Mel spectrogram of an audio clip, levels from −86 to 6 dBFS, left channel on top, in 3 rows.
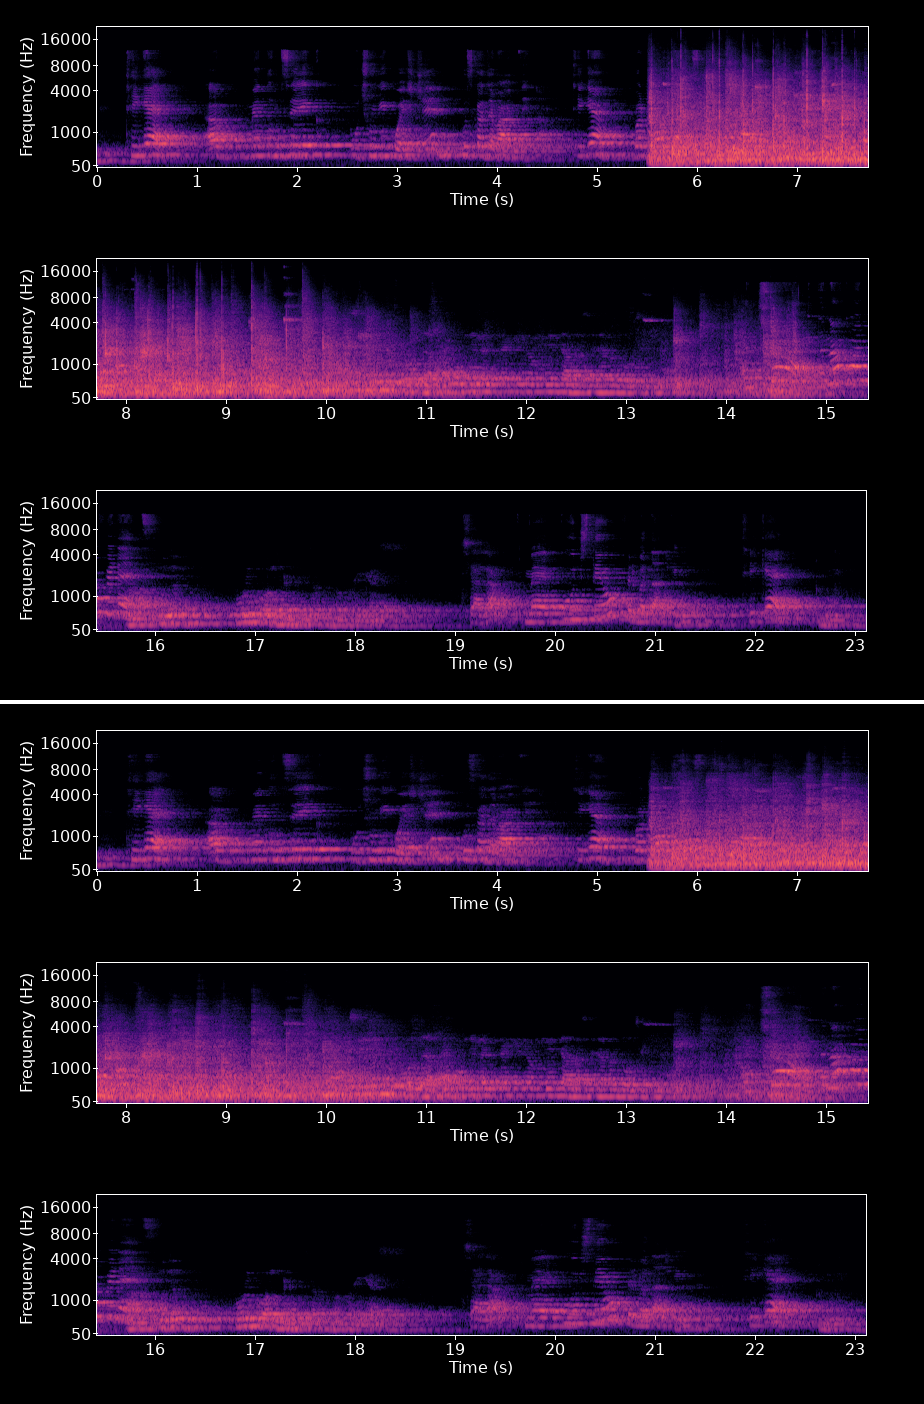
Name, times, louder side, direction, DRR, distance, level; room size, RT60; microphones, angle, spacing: voice 1, 0.3-0.8 1.1-2.2 2.5-4.5 4.8-8.4 14.1-15.9 19.2-21.4 21.9-22.4, left 1 dB, 50° left, -1 dB, 1.8 m, -36 dB
Run, 5.5-11.4 13.2-14.7, left 2 dB, 70° left, 0.8 m, -29 dB
voice 2, 10.0-13.5 15.7-16.4 16.8-18.3 22.6-22.8, equal, 20° right, -4 dB, 2.0 m, -36 dB
9.3 x 6.3 x 4.9 m, 2.4 s
head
